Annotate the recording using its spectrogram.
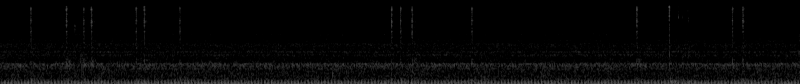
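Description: Faint, scattered clicks of a computer keyboard and mouse, a few at a time with gaps between, over a low steady hum.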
